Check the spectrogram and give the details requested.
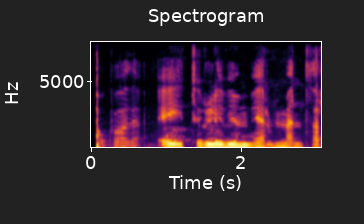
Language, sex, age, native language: Icelandic, female, 13, Icelandic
